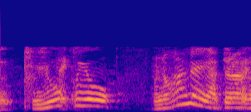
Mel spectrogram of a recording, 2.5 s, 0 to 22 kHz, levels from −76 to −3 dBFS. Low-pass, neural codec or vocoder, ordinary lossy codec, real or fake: 7.2 kHz; codec, 16 kHz, 4 kbps, FreqCodec, larger model; AAC, 16 kbps; fake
